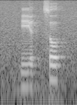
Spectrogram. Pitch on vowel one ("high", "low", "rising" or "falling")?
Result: rising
